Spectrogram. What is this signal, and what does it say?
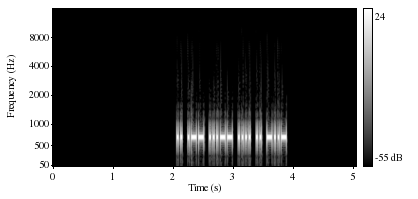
Morse code, heard as a keyed tone, about 37 wpm, 700 Hz. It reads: IW3HIX
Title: DXCC-100 Call Signs - 6 Characters - 40wpm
